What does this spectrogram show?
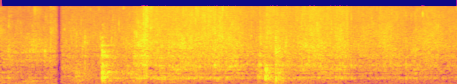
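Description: Chicken, onions and tomato paste sizzling in a steel pot as the food is stirred with a wooden spoon, a steady frying hiss with two louder knocks, about a second in and again near the middle.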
